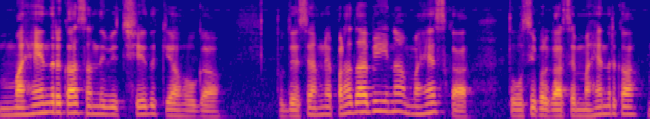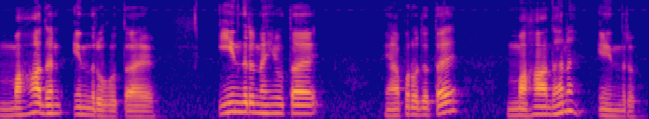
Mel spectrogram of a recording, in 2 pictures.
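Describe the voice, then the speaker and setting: A teacher's animated, mid-range voice comes through clean and a bit bright at normal speed. He leads an instructional session on exam practice questions, repeating every question before answering it.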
